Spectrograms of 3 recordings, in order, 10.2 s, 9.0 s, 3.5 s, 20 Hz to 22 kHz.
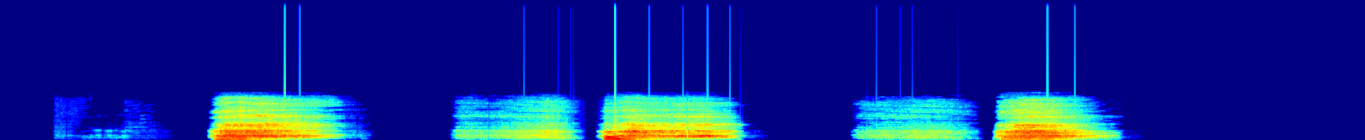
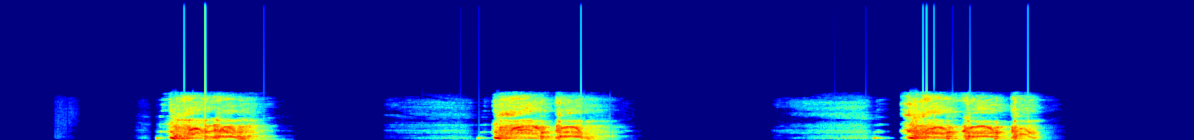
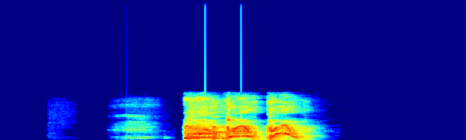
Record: {
  "exhalation_length": "10.2 s",
  "exhalation_amplitude": 29635,
  "exhalation_signal_mean_std_ratio": 0.41,
  "three_cough_length": "9.0 s",
  "three_cough_amplitude": 31295,
  "three_cough_signal_mean_std_ratio": 0.42,
  "cough_length": "3.5 s",
  "cough_amplitude": 29277,
  "cough_signal_mean_std_ratio": 0.41,
  "survey_phase": "beta (2021-08-13 to 2022-03-07)",
  "age": "45-64",
  "gender": "Male",
  "wearing_mask": "No",
  "symptom_cough_any": true,
  "symptom_abdominal_pain": true,
  "symptom_headache": true,
  "smoker_status": "Ex-smoker",
  "respiratory_condition_asthma": false,
  "respiratory_condition_other": false,
  "recruitment_source": "Test and Trace",
  "submission_delay": "2 days",
  "covid_test_result": "Positive",
  "covid_test_method": "RT-qPCR",
  "covid_ct_value": 13.7,
  "covid_ct_gene": "ORF1ab gene",
  "covid_ct_mean": 13.9,
  "covid_viral_load": "28000000 copies/ml",
  "covid_viral_load_category": "High viral load (>1M copies/ml)"
}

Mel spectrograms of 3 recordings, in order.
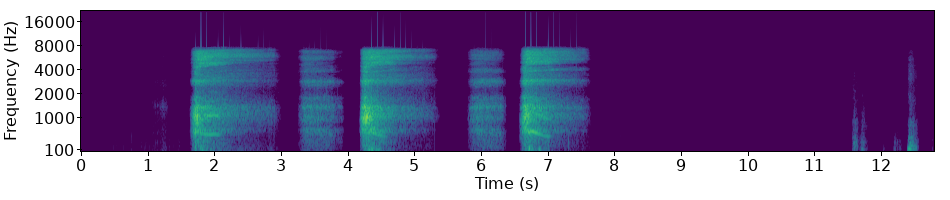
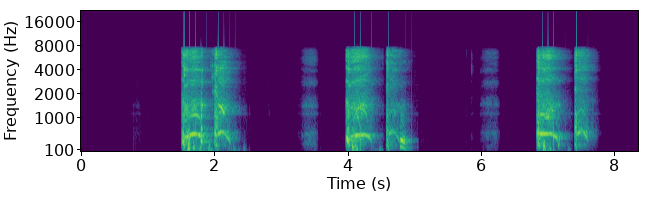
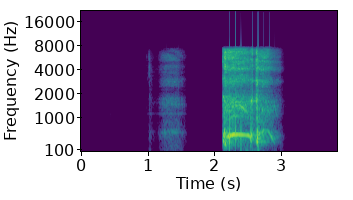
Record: {
  "exhalation_length": "12.8 s",
  "exhalation_amplitude": 17500,
  "exhalation_signal_mean_std_ratio": 0.3,
  "three_cough_length": "8.4 s",
  "three_cough_amplitude": 28702,
  "three_cough_signal_mean_std_ratio": 0.37,
  "cough_length": "3.8 s",
  "cough_amplitude": 29995,
  "cough_signal_mean_std_ratio": 0.33,
  "survey_phase": "beta (2021-08-13 to 2022-03-07)",
  "age": "45-64",
  "gender": "Female",
  "wearing_mask": "No",
  "symptom_cough_any": true,
  "symptom_runny_or_blocked_nose": true,
  "symptom_fatigue": true,
  "symptom_headache": true,
  "symptom_change_to_sense_of_smell_or_taste": true,
  "symptom_onset": "4 days",
  "smoker_status": "Ex-smoker",
  "respiratory_condition_asthma": false,
  "respiratory_condition_other": false,
  "recruitment_source": "Test and Trace",
  "submission_delay": "2 days",
  "covid_test_result": "Positive",
  "covid_test_method": "RT-qPCR",
  "covid_ct_value": 19.9,
  "covid_ct_gene": "ORF1ab gene"
}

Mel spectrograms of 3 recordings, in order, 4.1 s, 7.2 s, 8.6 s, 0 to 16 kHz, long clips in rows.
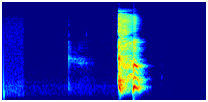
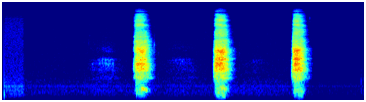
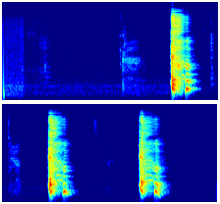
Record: {
  "cough_length": "4.1 s",
  "cough_amplitude": 28160,
  "cough_signal_mean_std_ratio": 0.22,
  "exhalation_length": "7.2 s",
  "exhalation_amplitude": 20887,
  "exhalation_signal_mean_std_ratio": 0.25,
  "three_cough_length": "8.6 s",
  "three_cough_amplitude": 28931,
  "three_cough_signal_mean_std_ratio": 0.22,
  "survey_phase": "beta (2021-08-13 to 2022-03-07)",
  "age": "65+",
  "gender": "Female",
  "wearing_mask": "No",
  "symptom_none": true,
  "smoker_status": "Never smoked",
  "respiratory_condition_asthma": false,
  "respiratory_condition_other": false,
  "recruitment_source": "REACT",
  "submission_delay": "1 day",
  "covid_test_result": "Negative",
  "covid_test_method": "RT-qPCR",
  "influenza_a_test_result": "Negative",
  "influenza_b_test_result": "Negative"
}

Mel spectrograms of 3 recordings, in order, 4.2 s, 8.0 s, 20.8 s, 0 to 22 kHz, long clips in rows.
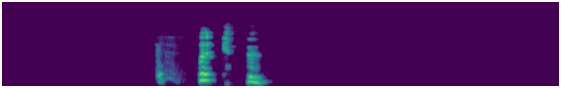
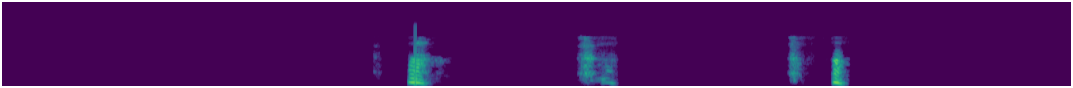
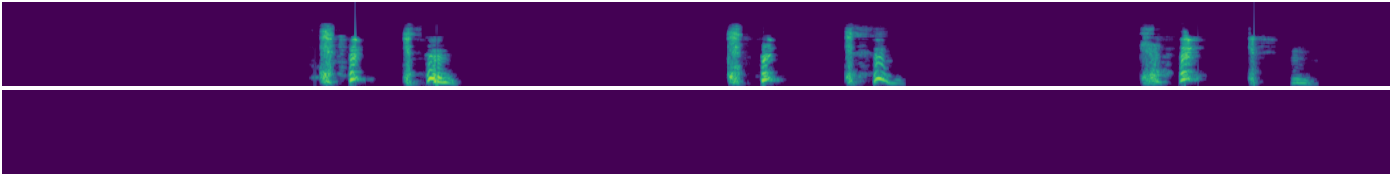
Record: {
  "cough_length": "4.2 s",
  "cough_amplitude": 26530,
  "cough_signal_mean_std_ratio": 0.17,
  "exhalation_length": "8.0 s",
  "exhalation_amplitude": 19022,
  "exhalation_signal_mean_std_ratio": 0.14,
  "three_cough_length": "20.8 s",
  "three_cough_amplitude": 30039,
  "three_cough_signal_mean_std_ratio": 0.16,
  "survey_phase": "beta (2021-08-13 to 2022-03-07)",
  "age": "65+",
  "gender": "Female",
  "wearing_mask": "No",
  "symptom_shortness_of_breath": true,
  "symptom_fatigue": true,
  "symptom_onset": "12 days",
  "smoker_status": "Never smoked",
  "respiratory_condition_asthma": false,
  "respiratory_condition_other": false,
  "recruitment_source": "REACT",
  "submission_delay": "2 days",
  "covid_test_result": "Negative",
  "covid_test_method": "RT-qPCR",
  "influenza_a_test_result": "Negative",
  "influenza_b_test_result": "Negative"
}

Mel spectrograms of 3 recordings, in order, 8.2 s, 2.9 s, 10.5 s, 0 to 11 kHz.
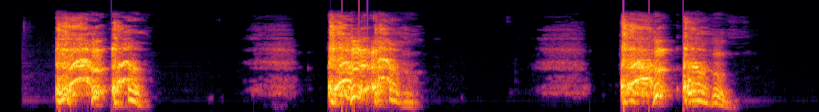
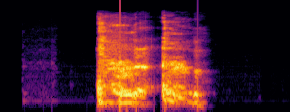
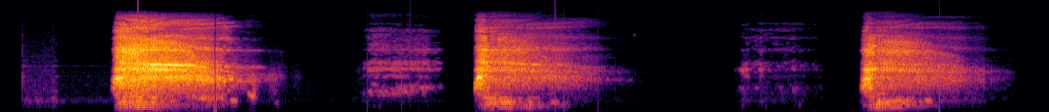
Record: {
  "three_cough_length": "8.2 s",
  "three_cough_amplitude": 32768,
  "three_cough_signal_mean_std_ratio": 0.46,
  "cough_length": "2.9 s",
  "cough_amplitude": 29002,
  "cough_signal_mean_std_ratio": 0.46,
  "exhalation_length": "10.5 s",
  "exhalation_amplitude": 32768,
  "exhalation_signal_mean_std_ratio": 0.33,
  "survey_phase": "beta (2021-08-13 to 2022-03-07)",
  "age": "65+",
  "gender": "Male",
  "wearing_mask": "No",
  "symptom_none": true,
  "symptom_onset": "6 days",
  "smoker_status": "Ex-smoker",
  "respiratory_condition_asthma": false,
  "respiratory_condition_other": false,
  "recruitment_source": "REACT",
  "submission_delay": "1 day",
  "covid_test_result": "Negative",
  "covid_test_method": "RT-qPCR",
  "influenza_a_test_result": "Unknown/Void",
  "influenza_b_test_result": "Unknown/Void"
}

